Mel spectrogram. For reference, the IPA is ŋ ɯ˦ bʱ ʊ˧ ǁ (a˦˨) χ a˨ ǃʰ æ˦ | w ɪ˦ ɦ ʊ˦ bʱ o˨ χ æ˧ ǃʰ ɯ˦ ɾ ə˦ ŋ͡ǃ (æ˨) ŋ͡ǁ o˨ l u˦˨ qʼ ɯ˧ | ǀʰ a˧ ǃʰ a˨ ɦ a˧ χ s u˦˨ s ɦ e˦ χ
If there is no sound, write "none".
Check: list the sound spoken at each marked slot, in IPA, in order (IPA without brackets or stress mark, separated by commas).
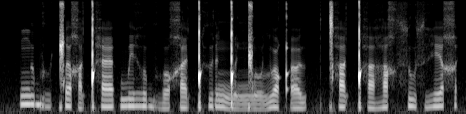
ə˦˨, ə˨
